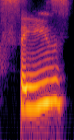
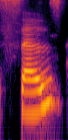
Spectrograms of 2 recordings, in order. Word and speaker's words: says: it's has and does another one that changes pronunciation is say and says so it's not says it says which is just slightly different can be a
